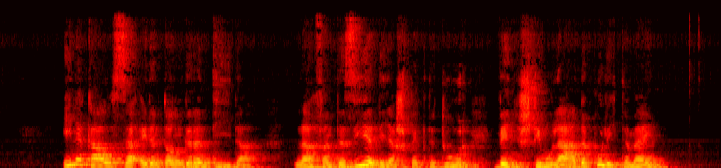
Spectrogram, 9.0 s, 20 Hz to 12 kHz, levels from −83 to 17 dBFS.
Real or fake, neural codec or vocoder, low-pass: real; none; 10.8 kHz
